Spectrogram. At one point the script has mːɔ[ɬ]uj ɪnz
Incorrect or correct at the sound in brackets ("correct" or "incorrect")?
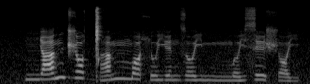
correct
